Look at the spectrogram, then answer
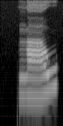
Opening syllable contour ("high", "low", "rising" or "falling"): rising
